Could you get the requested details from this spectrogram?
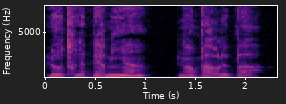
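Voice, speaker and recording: A man's voice: medium pitch, a little slow, dark tone, slightly rough. A man voicing a desperate woman in love, pleading and tearful, in an audiobook reading.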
